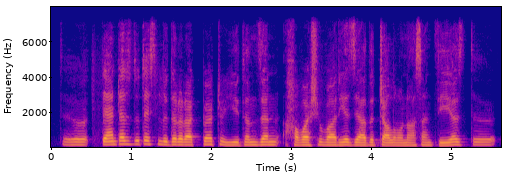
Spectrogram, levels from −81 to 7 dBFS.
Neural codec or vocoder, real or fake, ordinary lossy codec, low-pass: codec, 16 kHz, 0.5 kbps, X-Codec, WavLM features, trained on Multilingual LibriSpeech; fake; none; 7.2 kHz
